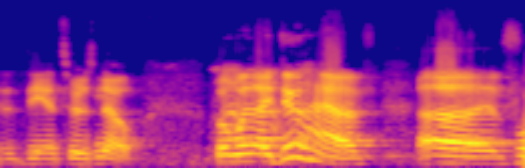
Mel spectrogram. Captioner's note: laughter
